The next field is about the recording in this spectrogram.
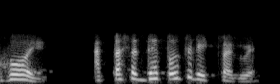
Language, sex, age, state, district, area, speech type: Marathi, female, 30-45, Maharashtra, Kolhapur, urban, conversation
